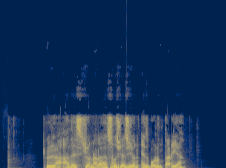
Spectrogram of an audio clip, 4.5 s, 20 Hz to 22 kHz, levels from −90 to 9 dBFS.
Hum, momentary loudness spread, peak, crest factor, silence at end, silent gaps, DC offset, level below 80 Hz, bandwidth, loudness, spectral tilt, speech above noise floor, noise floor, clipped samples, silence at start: none; 5 LU; 0 dBFS; 14 dB; 0.8 s; none; under 0.1%; -38 dBFS; 7.4 kHz; -12 LUFS; -4.5 dB/octave; 68 dB; -80 dBFS; under 0.1%; 0.9 s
